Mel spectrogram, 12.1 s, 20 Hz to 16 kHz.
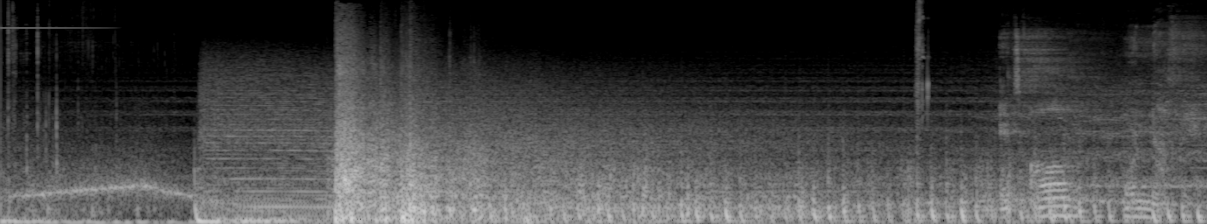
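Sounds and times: explosion rumble: 3.2s - 11.7s.

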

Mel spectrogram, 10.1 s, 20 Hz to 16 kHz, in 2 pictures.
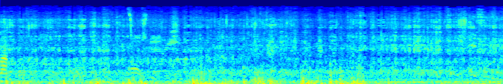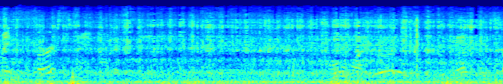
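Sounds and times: boat hulls thudding: 0.0s - 10.0s
outboard motor idling: 0.0s - 10.0s.

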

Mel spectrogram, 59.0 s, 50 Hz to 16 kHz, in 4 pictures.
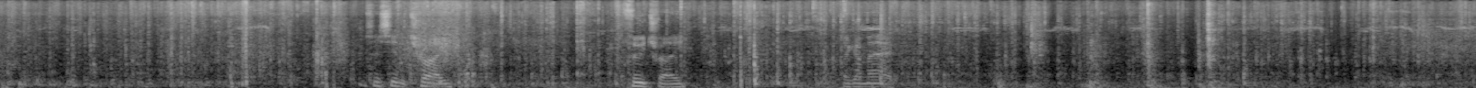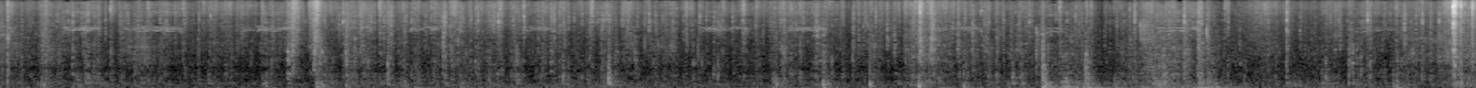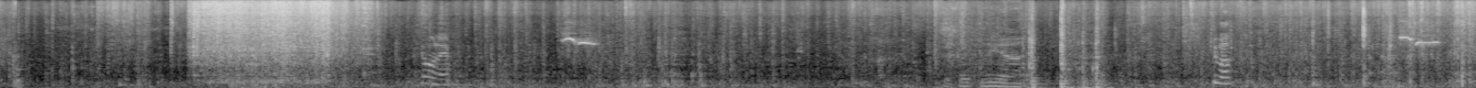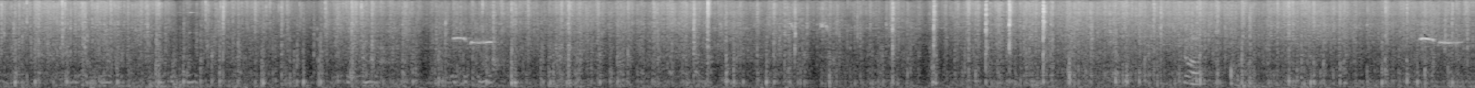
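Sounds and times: pigeons cooing: 0.0s - 6.3s, 6.9s - 39.7s, 40.7s - 59.0s.

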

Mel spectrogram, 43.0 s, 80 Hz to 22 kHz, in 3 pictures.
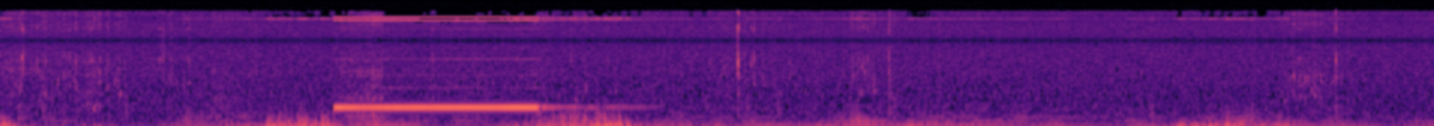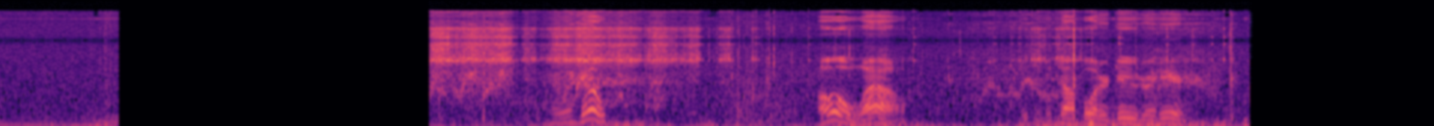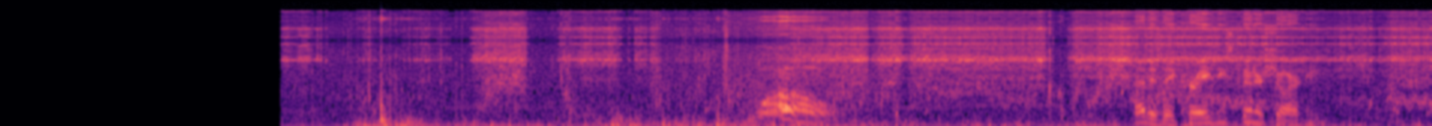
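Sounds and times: water noise: 0.0s - 15.5s, 18.6s - 26.7s, 31.5s - 43.0s
wind: 0.0s - 15.6s, 18.6s - 26.9s, 31.5s - 43.0s
low rumble: 1.9s - 15.5s
fishing reel under load: 18.6s - 22.5s, 23.4s - 26.7s, 31.5s - 36.0s, 36.6s - 43.0s.

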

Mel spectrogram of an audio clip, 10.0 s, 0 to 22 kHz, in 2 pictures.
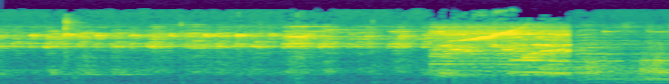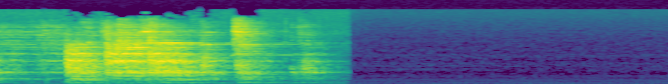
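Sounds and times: metallic ringing and rattling: 0.0s - 7.6s.

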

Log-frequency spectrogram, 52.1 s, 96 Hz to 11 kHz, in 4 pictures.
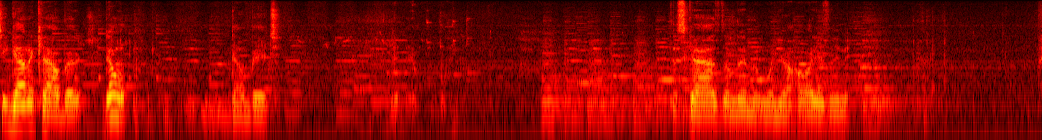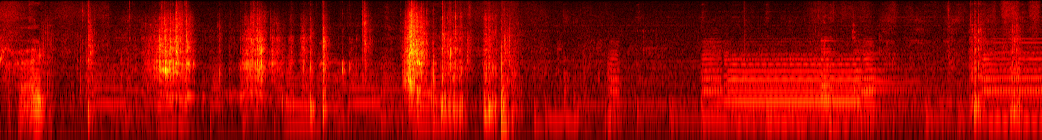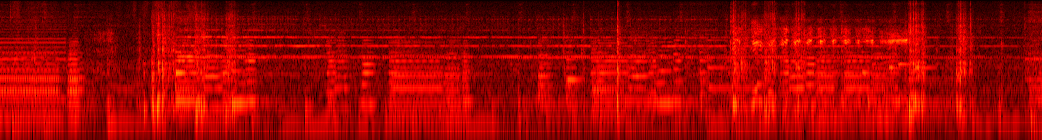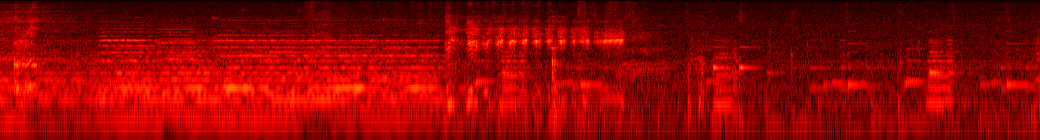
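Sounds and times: light tuneful music: 0.0s - 52.0s.

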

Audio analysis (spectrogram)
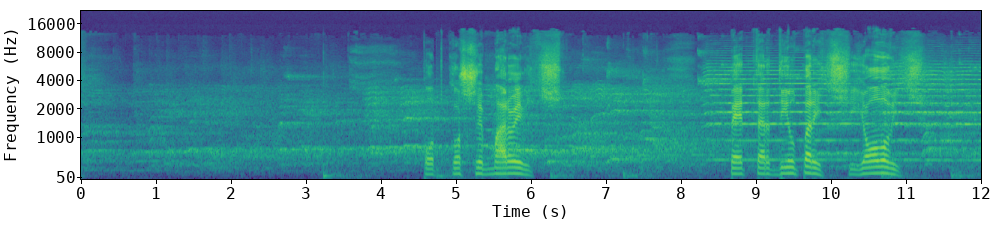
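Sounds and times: faint hall noise: 0.0s - 12.0s.

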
